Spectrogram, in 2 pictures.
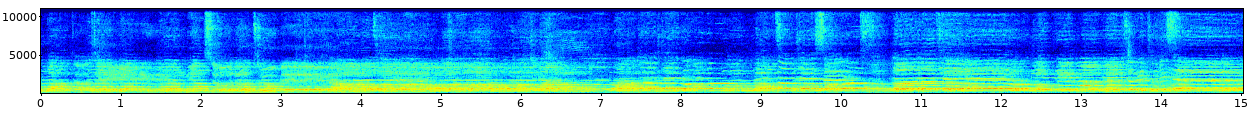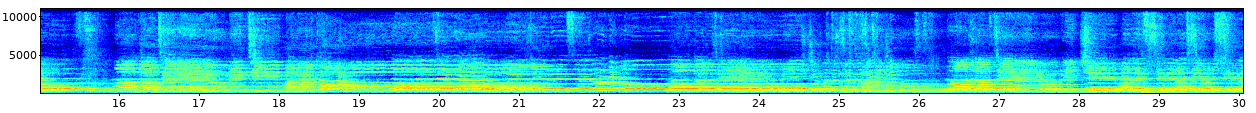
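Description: A mixed choir of male and female voices singing in harmony, holding long chords that shift every second or two, with a brief breath about halfway through.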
